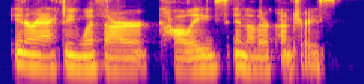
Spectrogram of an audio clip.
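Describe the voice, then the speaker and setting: A woman speaks with a Midwestern accent. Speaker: podcast co-host, fertility physician. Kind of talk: podcast discussion.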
